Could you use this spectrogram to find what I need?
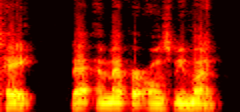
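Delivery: normal talking voice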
